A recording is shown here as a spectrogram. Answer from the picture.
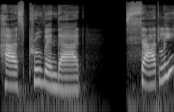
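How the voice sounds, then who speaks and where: A woman speaks with a Spanish accent and lively intonation. The recording is very clean, with a silent background. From Puerto Rico. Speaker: school district administrator. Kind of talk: interview.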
